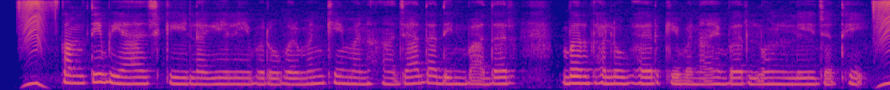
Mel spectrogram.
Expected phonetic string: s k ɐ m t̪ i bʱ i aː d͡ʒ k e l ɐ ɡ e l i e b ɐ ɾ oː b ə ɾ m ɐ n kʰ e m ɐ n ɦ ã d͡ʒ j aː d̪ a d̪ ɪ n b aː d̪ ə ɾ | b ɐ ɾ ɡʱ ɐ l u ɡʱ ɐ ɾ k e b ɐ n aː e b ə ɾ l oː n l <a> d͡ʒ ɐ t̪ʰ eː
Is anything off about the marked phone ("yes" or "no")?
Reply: yes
